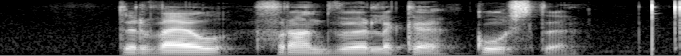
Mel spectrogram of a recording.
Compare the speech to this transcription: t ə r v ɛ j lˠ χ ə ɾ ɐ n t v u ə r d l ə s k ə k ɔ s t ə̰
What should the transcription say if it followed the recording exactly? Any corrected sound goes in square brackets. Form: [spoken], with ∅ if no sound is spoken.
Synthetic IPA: t ə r v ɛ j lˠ [f] ə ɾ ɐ n t v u ə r d l ə [∅] k ə k ɔ s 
